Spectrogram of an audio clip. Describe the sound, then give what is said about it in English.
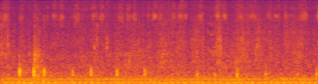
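A word is written out by hand in many quick, faint, scratchy strokes with an uneven rhythm over a low, steady background hum. “So let's write that out.”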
